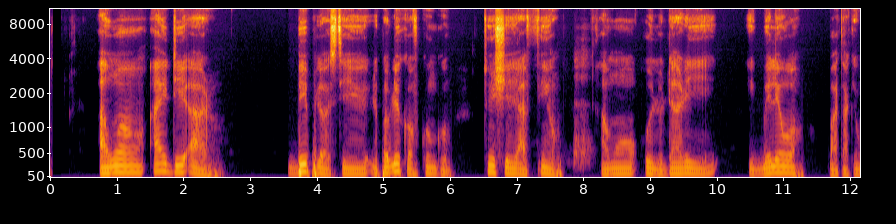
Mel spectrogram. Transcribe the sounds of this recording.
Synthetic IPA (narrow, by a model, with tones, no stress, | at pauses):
a˨w̃ɔ̃˧a˦i˦di˧a˦˨ɾ | bi˦plɔ˦˨sti˧ɾi˨pɔ˦bli˦kɔ˨fko˧ŋ˦ɡo˨ | tũ˦n̩˦ʃe˧a˨fĩ˧ɔ̃˨a˨w̃ɔ̃˧o˧lu˨da˨˦ɾi˦ | i˦˨ɡ͡be˨˦lẽ˦wɔ˦˨ | k͡pa˨ta˨ki˧˦˨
